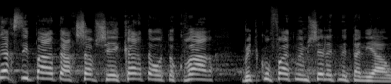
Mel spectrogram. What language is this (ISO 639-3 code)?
heb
